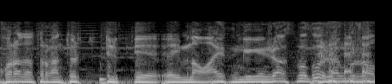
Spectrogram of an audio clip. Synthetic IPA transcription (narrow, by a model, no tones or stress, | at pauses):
qʰo̞ɾɑd̪ɑt̪ʰʊɾʁɑnt̪ʰɵɾt̪t̪ʰːʏlɪk̚t̪e̞ejmənɑwɑjqəŋkʲʰe̞ɡʲe̞nʒɑʁsəbo̞lˠd̪əʁojʒɑɴbəɾʒɑ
